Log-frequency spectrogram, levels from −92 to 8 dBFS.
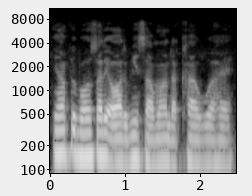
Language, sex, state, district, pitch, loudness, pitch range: Hindi, male, Jharkhand, Ranchi, 125 Hz, -13 LUFS, 120-145 Hz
